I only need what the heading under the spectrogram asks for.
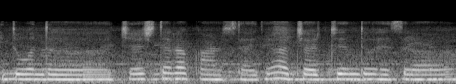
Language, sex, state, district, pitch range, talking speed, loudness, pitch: Kannada, female, Karnataka, Bellary, 230-245 Hz, 130 wpm, -13 LUFS, 235 Hz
